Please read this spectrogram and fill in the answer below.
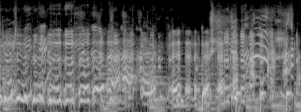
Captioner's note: all giggle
